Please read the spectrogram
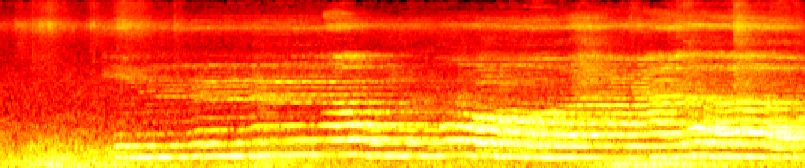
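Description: A young girl chanting a Quran recitation in the melodic qiro'at style into a handheld microphone, starting about a second in with long drawn-out notes that slide from pitch to pitch and grow louder.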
